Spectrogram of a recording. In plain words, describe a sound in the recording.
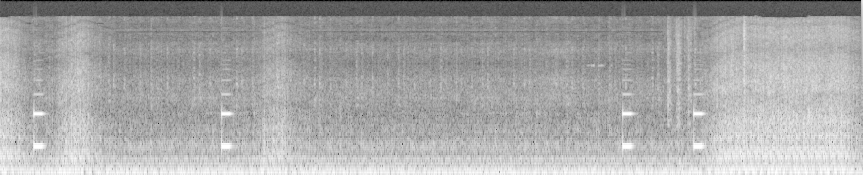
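A vehicle engine rumbles steadily at low speed.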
